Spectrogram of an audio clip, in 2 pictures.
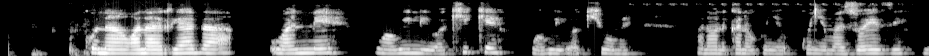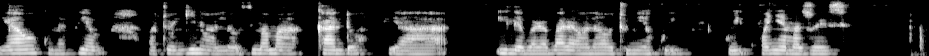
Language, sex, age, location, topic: Swahili, female, 25-35, Mombasa, education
